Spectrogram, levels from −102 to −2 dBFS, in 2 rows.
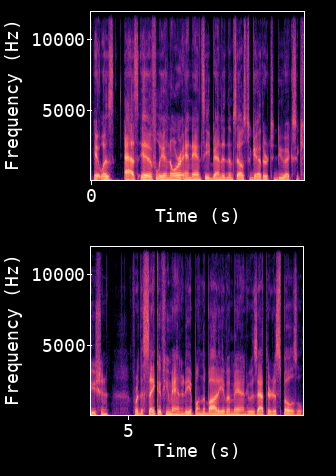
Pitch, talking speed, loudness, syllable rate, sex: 125 Hz, 205 wpm, -19 LUFS, 6.1 syllables/s, male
